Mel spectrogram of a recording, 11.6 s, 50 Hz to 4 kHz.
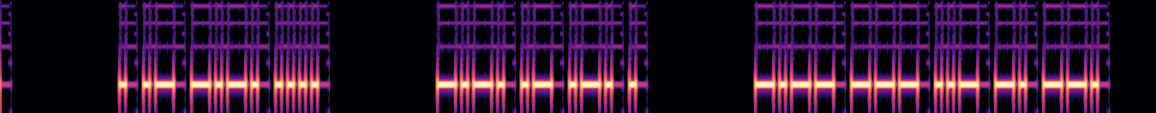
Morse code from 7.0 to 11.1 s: YOUNG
